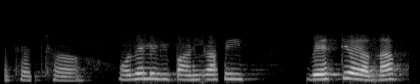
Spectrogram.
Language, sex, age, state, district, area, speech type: Punjabi, female, 30-45, Punjab, Patiala, rural, conversation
